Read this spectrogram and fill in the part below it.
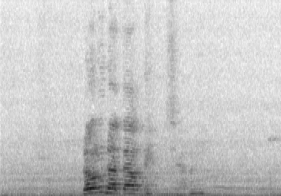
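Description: A young man speaks up sharply nearby.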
